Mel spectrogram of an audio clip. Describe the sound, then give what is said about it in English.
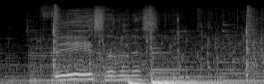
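Oars splash and water sloshes as Sam rows his boat, laden with onions, along a river, with a couple of deeper thumps midway and soft tonal music playing underneath. “Sam's rowing his boat on the river, laden with onions.”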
